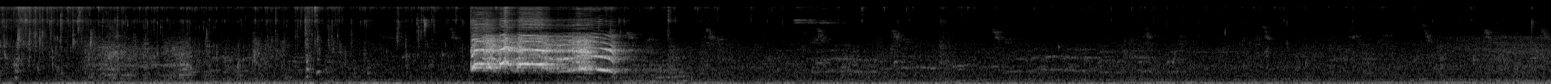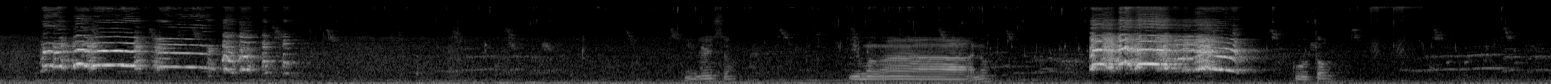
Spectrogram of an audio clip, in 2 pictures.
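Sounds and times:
rooster crowing: 0:04.7 - 0:06.5, 0:15.9 - 0:18.2, 0:25.8 - 0:28.2.

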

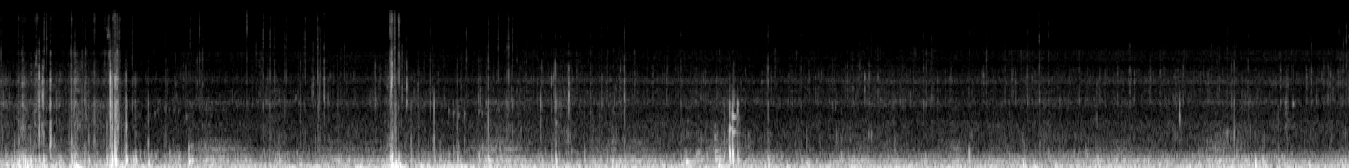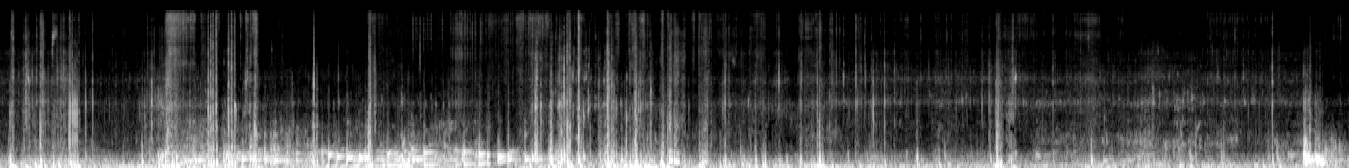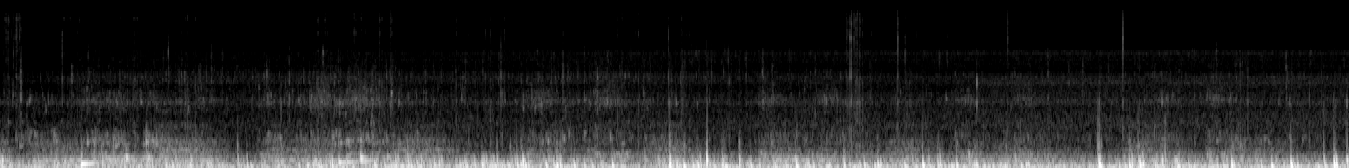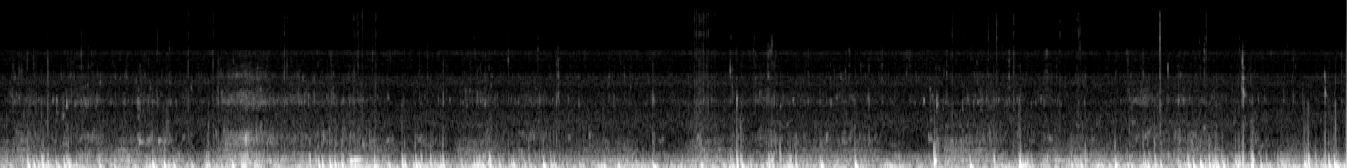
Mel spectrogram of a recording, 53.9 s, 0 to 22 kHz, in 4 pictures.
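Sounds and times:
muffled underwater water wash: 0:00.0 - 0:53.9.

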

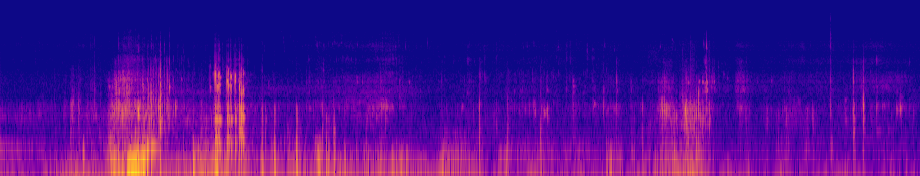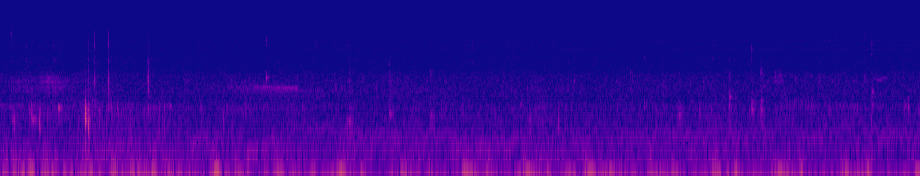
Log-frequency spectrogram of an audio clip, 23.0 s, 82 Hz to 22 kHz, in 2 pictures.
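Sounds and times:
muffled underwater gurgling: 0:00.8 - 0:06.8
small underwater clicks: 0:01.8 - 0:04.0, 0:10.3 - 0:23.0.

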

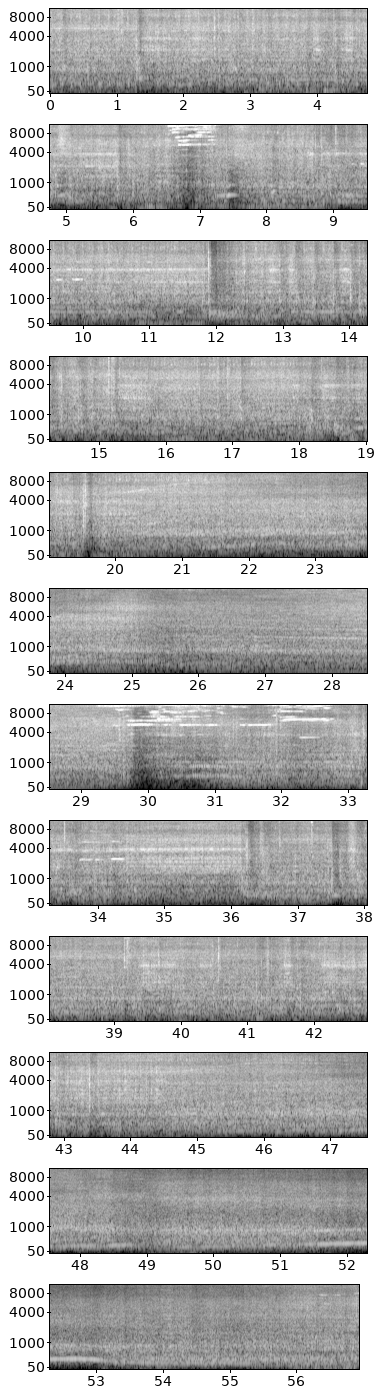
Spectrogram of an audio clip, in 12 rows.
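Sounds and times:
garbage truck driving past: 0:00.0 - 0:56.9
high-pitched brake squeal: 0:06.5 - 0:07.9, 0:08.9 - 0:11.8, 0:28.7 - 0:36.0
engine revving: 0:07.2 - 0:29.4, 0:41.6 - 0:56.9.

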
